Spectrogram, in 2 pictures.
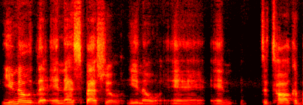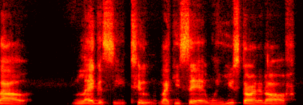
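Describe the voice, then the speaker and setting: A man's voice: on the low side, lively intonation, unhurried, a bit bright. A man hosting a podcast interview, upbeat and affirming, calling his guest brother. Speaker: podcast host. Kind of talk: casual interview.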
